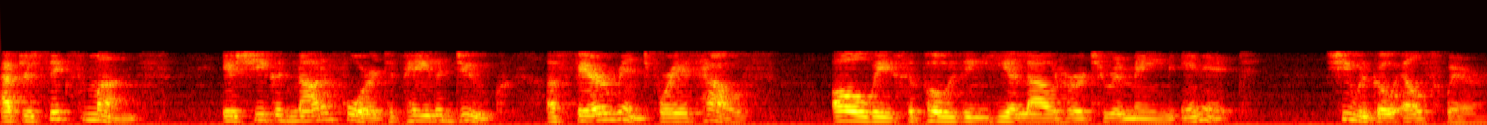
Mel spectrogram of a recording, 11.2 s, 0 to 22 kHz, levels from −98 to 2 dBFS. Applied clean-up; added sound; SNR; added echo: none; none; none; reverberation time 0.3 s.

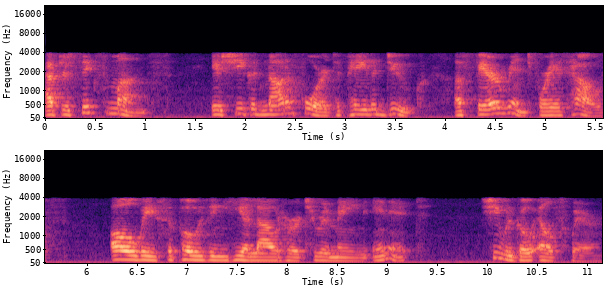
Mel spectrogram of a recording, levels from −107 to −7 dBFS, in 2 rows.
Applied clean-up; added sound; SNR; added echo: none; none; none; none.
